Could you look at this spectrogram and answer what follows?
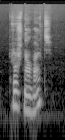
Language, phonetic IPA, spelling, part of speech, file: Polish, [pruʒˈnɔvat͡ɕ], próżnować, verb, LL-Q809 (pol)-próżnować.wav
